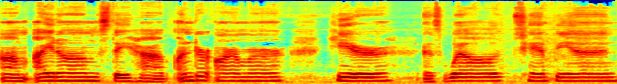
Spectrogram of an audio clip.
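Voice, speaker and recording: Over noticeable background noise, the speaker talks at a very slow pace in a monotone, flat intonation. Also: woman, fairly low pitch for a woman. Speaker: small business owner vlogger. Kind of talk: casual vlog tutorial. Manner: casual, many fillers.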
